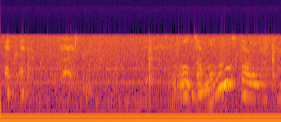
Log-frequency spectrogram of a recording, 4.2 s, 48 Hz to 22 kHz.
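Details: Young Cardigan Welsh Corgi puppies, 17 March 2008, letting out a burst of high whiny squeaks and short yelps near the end, with faint taps earlier and a continuous background hum.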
